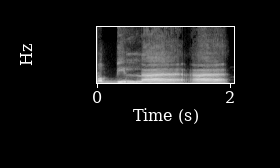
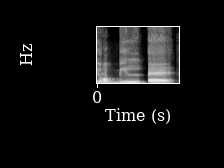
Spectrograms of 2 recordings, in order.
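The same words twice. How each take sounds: First: The ain is widened into a long open vowel. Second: The ain starts with a glottal stop from below. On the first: "Ketika kita luaskan makhrajnya jadi rabbil a, suaranya seperti mad" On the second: "langsung dari hamzah ... Ini juga salah"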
